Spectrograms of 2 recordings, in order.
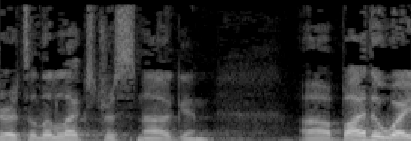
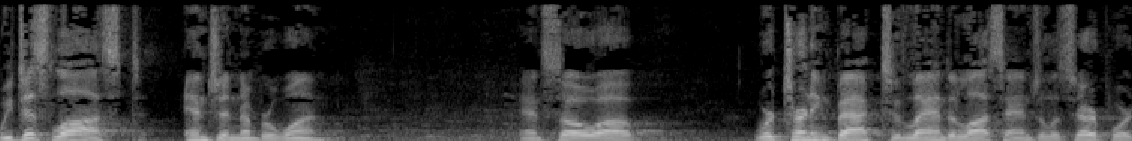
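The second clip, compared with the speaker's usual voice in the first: usual speaking voice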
